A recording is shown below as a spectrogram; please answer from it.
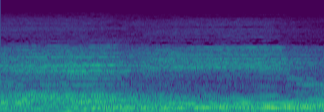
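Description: A choir singing slowly in long, held chords.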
